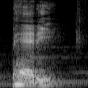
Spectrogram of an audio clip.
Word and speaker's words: petty: Les deux T se transforment en une sorte de D rapide.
